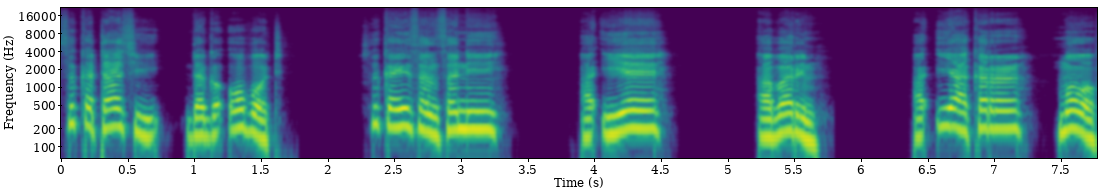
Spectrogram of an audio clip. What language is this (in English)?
Hausa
